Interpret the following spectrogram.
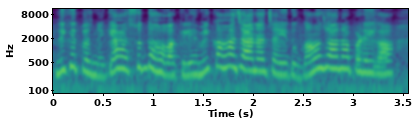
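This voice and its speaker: A woman's voice: high voice, lively intonation, fast talker, bright, forceful tone, slight background noise. A woman teacher going through a workbook lesson, explaining each question and reading out the answers, often checking with "है ना?".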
